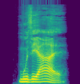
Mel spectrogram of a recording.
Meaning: museum
- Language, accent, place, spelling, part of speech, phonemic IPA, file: German, Germany, Berlin, museal, adjective, /muzeˈaːl/, De-museal.ogg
